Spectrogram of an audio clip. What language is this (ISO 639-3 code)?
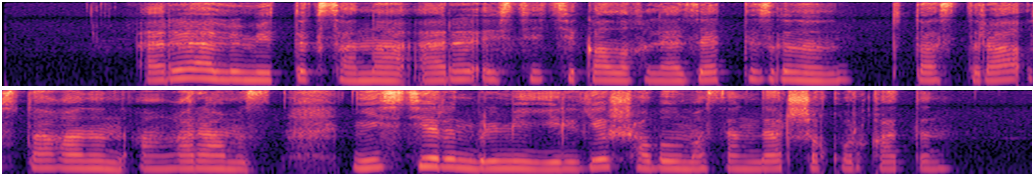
kaz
